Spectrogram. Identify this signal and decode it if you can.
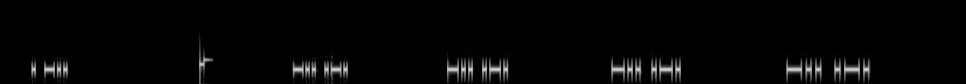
Morse code, heard as a keyed tone, about 35 wpm, 700 Hz. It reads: ED DR DR DR DR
